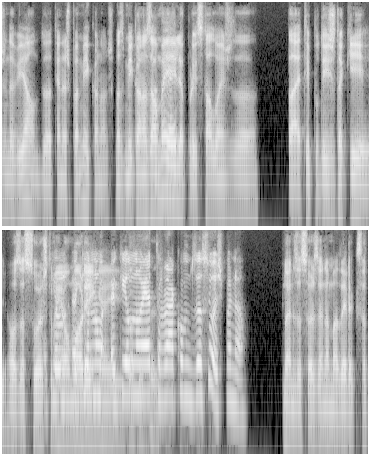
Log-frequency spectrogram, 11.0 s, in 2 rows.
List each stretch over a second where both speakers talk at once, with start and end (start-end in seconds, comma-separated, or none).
6.2-7.9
